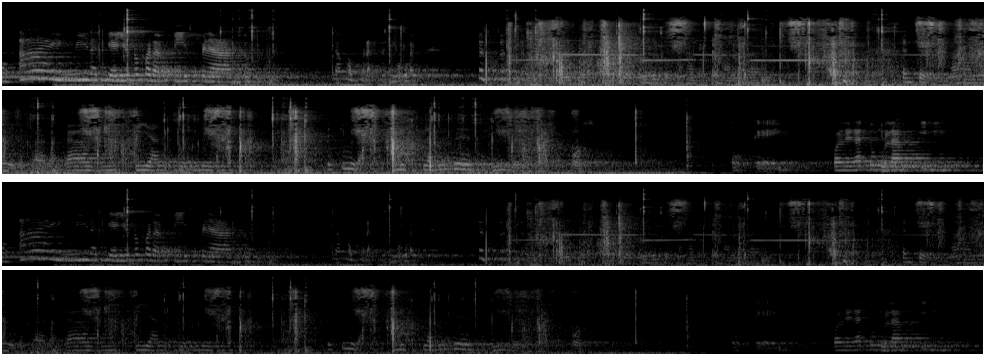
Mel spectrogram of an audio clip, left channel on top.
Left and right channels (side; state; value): right; quieter; 11.0 dB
